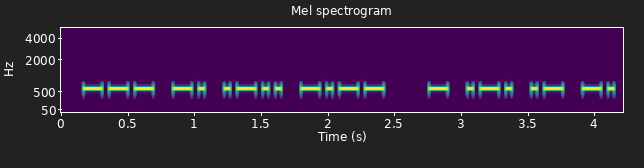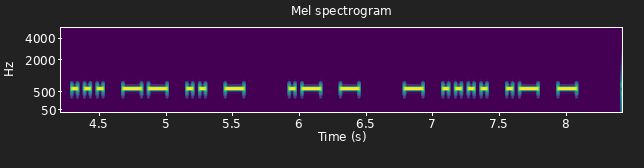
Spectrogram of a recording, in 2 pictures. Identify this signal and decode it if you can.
Morse code, heard as a keyed tone, about 25 wpm, 600 Hz. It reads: ONLY TRANSMIT AT THAT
